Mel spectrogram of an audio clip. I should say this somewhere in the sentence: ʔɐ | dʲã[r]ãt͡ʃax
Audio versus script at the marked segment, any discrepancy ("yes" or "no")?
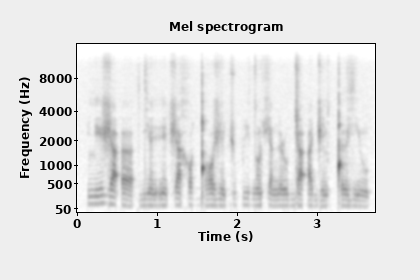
yes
